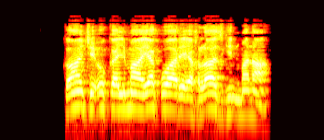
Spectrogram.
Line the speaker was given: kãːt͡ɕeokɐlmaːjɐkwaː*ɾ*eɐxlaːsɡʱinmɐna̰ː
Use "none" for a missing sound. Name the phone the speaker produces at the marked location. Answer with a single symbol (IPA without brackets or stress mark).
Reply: ɾ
